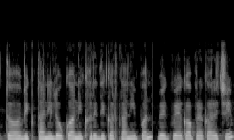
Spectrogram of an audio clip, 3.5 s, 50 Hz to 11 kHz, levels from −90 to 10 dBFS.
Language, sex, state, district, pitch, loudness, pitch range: Marathi, female, Maharashtra, Sindhudurg, 230 Hz, -23 LUFS, 225-230 Hz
